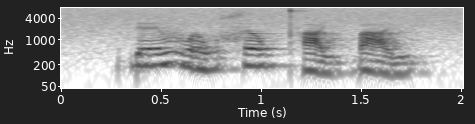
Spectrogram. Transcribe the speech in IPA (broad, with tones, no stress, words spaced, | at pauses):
ɗe˧˥və˨˩˦w sə˧wt̪ʰa˨˩˨jɓa˨˩˨j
